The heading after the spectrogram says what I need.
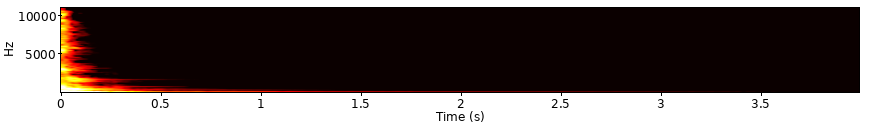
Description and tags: BS Hit 6
metallic effects using a bench vise fixed sawblade and some tools to hit, bend, manipulate.
Bounce, Clunk, Dash, Effect, Hit, Hits, Metal, Sawblade, Sound, Thud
